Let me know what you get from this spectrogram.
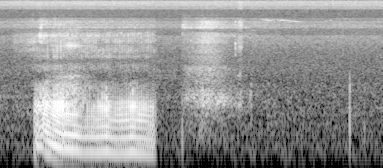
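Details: Snoring French Bulldog called Shturm: a loud buzzy inhaled snore lasting nearly two seconds, then a softer breath and a faint click, room otherwise quiet.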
